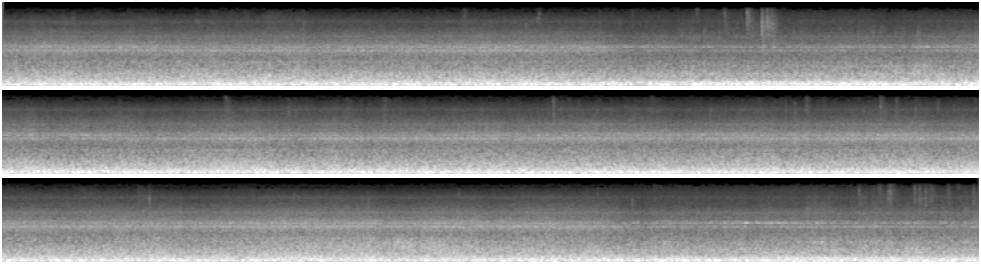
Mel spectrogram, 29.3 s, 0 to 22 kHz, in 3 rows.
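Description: Steady running noise of a Kyushu Shinkansen N700-series train heard inside the passenger cabin: a deep, even rumble with a thin high hum over it.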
